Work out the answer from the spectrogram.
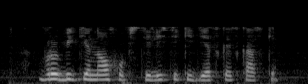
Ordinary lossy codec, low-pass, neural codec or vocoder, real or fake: MP3, 24 kbps; 7.2 kHz; none; real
